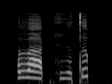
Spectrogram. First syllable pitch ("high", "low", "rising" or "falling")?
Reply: low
